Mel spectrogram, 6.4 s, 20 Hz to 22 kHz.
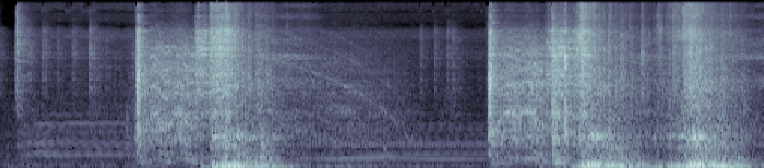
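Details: Cheap LS 4.8 LR4 V8, hot, given a last hard rev on the run stand before teardown: rough metallic internal knock getting worse; earlier suspected lifter or piston, cause unconfirmed.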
